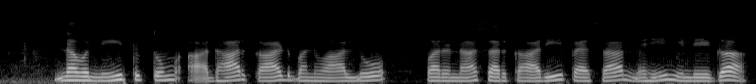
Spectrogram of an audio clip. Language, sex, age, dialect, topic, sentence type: Hindi, female, 51-55, Awadhi Bundeli, agriculture, statement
